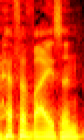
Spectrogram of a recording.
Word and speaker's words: Hefeweizen: Same thing with Weissbier or Hefeweizen. The V in Germany or the W in Germany makes more of a V sound.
